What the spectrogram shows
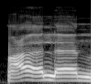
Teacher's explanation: হরকতের বামে নুনের উপরে তাসদি আছে কারণে এই লাম তাসদিদ ওয়ালা নুনের সাথে নাকের পাশে থেকে তিন সেকেন্ড পরিমাণ গুন্না করে ধরে রাখবো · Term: ওয়াজিব গুন্না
